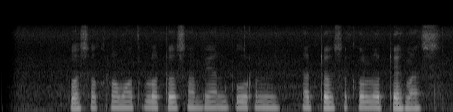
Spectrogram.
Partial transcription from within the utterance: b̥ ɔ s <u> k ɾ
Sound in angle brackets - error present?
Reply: yes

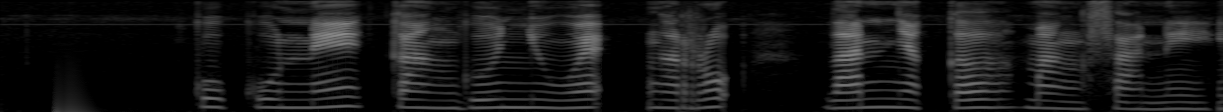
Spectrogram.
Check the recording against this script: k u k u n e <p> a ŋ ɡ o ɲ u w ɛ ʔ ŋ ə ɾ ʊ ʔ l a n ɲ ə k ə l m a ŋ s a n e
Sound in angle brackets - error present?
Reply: yes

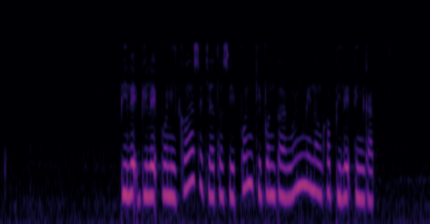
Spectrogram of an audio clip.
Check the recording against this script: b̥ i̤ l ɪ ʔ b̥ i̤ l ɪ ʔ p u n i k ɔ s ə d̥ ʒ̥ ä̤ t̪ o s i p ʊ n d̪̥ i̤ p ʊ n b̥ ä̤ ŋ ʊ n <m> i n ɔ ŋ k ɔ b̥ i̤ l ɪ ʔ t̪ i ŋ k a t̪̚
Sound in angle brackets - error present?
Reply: no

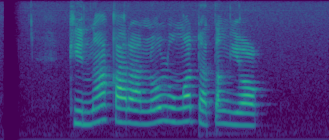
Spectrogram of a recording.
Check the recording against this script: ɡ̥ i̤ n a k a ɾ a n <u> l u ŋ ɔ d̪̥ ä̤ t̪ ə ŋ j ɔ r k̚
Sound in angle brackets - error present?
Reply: yes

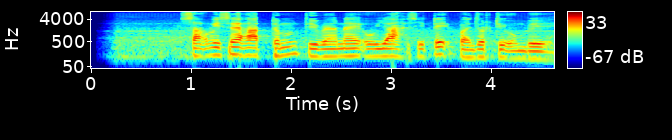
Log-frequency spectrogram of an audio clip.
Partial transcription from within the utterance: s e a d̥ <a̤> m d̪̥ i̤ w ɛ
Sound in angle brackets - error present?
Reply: yes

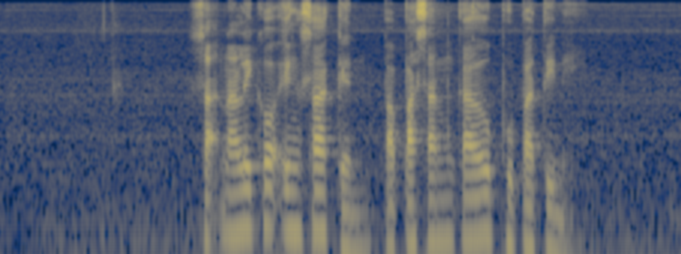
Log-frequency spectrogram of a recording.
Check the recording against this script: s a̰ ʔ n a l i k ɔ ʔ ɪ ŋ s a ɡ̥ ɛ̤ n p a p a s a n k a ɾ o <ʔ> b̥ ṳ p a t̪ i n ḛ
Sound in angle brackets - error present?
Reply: yes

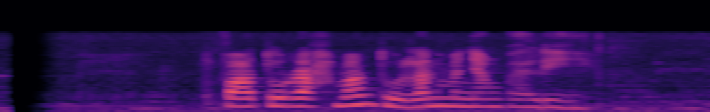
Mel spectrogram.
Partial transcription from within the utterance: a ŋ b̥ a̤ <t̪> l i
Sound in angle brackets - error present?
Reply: yes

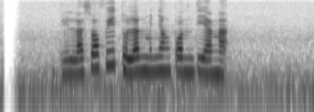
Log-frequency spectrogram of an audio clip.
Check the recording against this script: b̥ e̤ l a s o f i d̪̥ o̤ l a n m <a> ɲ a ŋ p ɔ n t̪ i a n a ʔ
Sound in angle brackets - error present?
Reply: yes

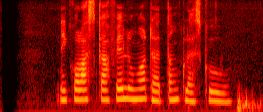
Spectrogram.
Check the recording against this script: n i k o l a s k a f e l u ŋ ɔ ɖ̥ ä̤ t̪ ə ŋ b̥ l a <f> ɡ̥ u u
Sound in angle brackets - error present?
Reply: yes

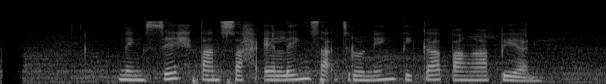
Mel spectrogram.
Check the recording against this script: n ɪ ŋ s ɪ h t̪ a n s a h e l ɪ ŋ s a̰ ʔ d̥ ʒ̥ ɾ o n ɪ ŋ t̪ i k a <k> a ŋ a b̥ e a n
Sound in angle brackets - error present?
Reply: yes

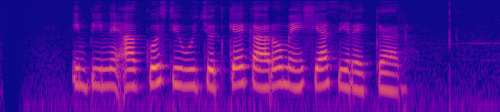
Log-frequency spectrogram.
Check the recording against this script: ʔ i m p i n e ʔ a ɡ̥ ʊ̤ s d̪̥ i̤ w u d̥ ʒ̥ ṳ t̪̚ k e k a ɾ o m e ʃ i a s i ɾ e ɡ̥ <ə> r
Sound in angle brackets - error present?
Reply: yes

